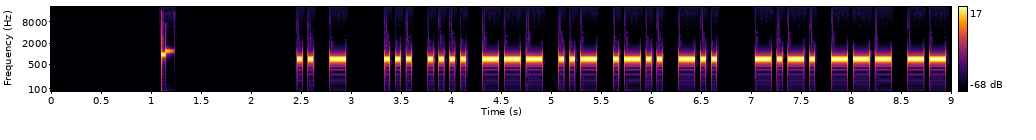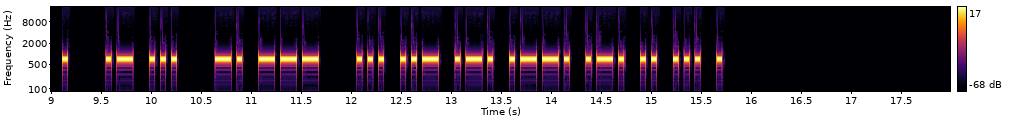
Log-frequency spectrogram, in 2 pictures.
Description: Morse code, heard as a keyed tone, about 22 wpm, 700 Hz. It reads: IT SHOULD COME AS NO SURPRISE
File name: practice / 22wpm / Sets of 6 Words - 22wpm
